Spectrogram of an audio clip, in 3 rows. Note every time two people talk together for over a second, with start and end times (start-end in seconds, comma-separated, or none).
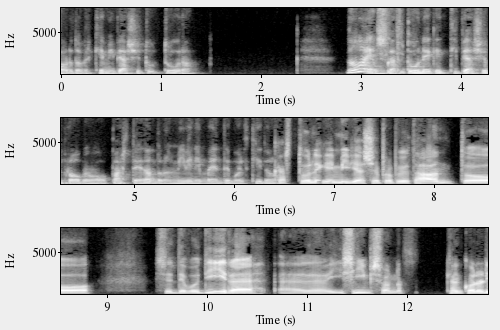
none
